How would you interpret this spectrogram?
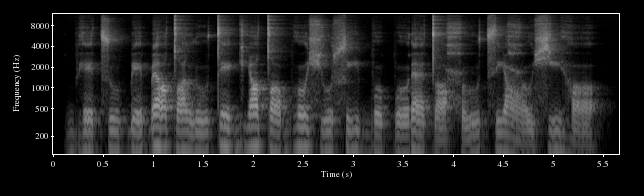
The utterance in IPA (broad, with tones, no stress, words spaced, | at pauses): bʱe˨t͡su˨ ɓe˨ɓæ˧tˤi˨ lu˨˦te˦ɡʱi˦ tˤo˧ bʱo˦ɕu˧ ɬi˦ bo˧po˨˦ɾæ˧tɒ˨ ħu˨˦t͡si˧ʕo˨ ɕi˦ɦɒ˨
